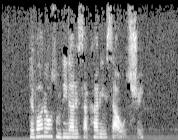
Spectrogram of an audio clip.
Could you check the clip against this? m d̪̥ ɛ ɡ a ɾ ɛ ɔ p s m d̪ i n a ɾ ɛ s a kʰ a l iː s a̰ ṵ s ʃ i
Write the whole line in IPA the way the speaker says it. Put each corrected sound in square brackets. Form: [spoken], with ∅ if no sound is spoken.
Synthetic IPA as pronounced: m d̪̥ ɛ [b] a ɾ ɛ ɔ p s m d̪ i n a ɾ ɛ s a kʰ a [ɾ] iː s a̰ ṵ s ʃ i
